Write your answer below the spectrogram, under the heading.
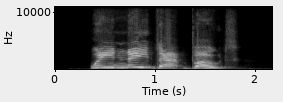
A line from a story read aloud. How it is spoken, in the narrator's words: hollered Mazuka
